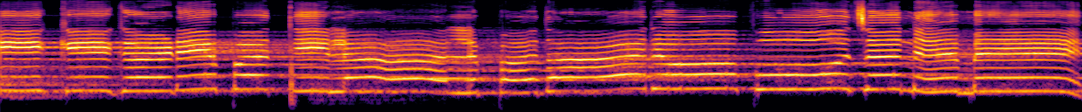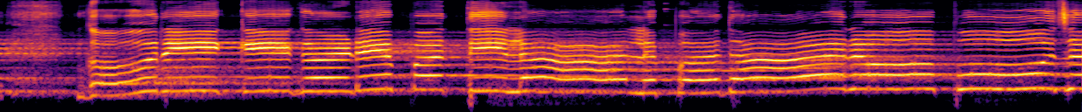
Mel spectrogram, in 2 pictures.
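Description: A devotional folk song to Ganesh sung in a high, pitch-raised cartoon voice, with long held notes and a brief pause about halfway through.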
